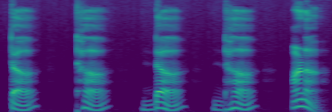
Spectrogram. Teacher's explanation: जीभ मुड़कर पीछे जा रही है। इसे मूर्धन्य यानी रेट्रोफ्लेक्स कहते हैं।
